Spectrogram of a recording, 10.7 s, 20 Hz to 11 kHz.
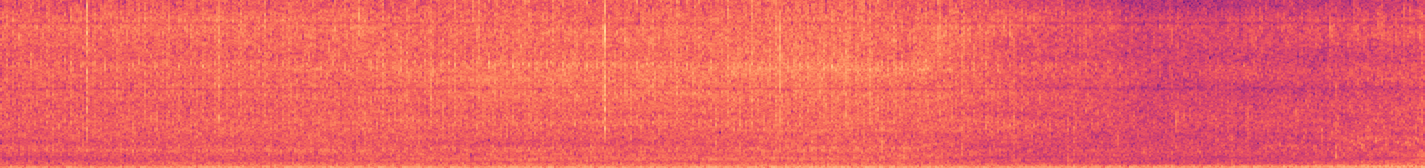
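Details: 2011 Ram 1500 5.7 Hemi 4x4 idling on a temporary jumper bypassing the failed fuel pump relay inside the TIPM, after crank-no-start: deep steady low rumble holding even idle throughout, no misses, knocks or surging; normal idle.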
